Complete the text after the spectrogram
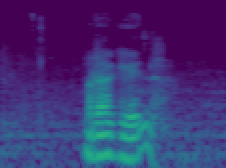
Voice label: "brageel", San Mateo Macuilxochitl Zapotec; dawn; amanecer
